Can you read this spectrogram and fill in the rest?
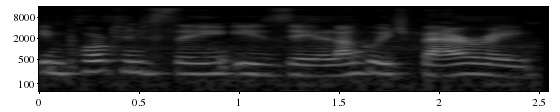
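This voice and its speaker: A woman from China speaks English with a Chinese accent in a bright, sharp voice. She hesitates, restarts often and readily agrees with what is said. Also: medium pitch, fairly even intonation, moderate pace, a little hiss or hum. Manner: hesitant, agreeable, many fillers. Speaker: guest, English learner. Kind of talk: casual conversation.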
